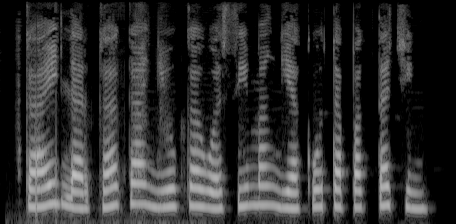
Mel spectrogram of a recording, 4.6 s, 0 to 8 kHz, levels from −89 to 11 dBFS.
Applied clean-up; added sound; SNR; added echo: neural separator model SepFormer DNS4.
